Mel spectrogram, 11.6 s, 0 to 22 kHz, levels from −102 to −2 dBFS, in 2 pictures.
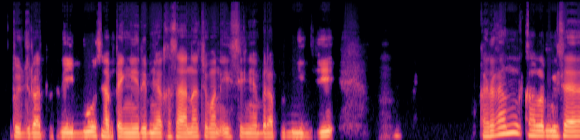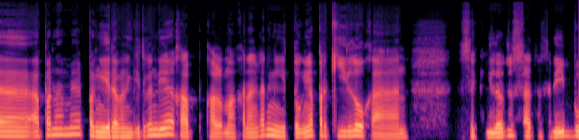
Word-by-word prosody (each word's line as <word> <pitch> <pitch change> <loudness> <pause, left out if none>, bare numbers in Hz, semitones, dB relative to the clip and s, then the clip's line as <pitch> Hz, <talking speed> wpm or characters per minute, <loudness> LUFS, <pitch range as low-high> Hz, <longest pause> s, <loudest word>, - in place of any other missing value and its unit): Rp700.000 115 +1 +1 0.2
sampai 120 0 +2
ngirimnya 115 0 +3
ke - - -4
sana 115 0 +3
cuman 115 -2 -1
isinya 115 -1 -2
berapa 110 +1 -1 0.2
biji. 115 +4 +2 1.5
Karena 135 +3 +2
kan 210 - +5 0.2
kalau 145 -2 +4
bisa 140 0 +2
misalnya 130 -1 0
apa 140 +5 -4
namanya, 180 +2 -2
pengiriman 125 -2 +2
gitu 115 +2 -7
kan 160 - +1
dia 180 +1 +2
kap 120 -1 -1
kalau 110 -1 -2
makanan 115 +1 -5
kan 150 - -3
ngitungnya 125 0 -1
per - - -1
kilo 135 +1 -1 0.2
kan. 95 0 -4 0.7
Sekilo 115 0 -2
itu 150 - -3
Rp100.000, 125 +1 -2
120 Hz, 160 wpm, -23 LUFS, 115-135 Hz, 1.5 s, kan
